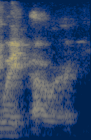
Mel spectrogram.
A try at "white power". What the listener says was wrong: You sounds like you're saying white poverty.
